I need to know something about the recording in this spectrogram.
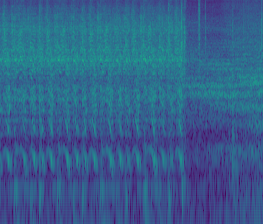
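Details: Mercedes Sprinter no-start diagnosis with the key still inserted: starter cranks steadily about once a second, then stops without catching; earlier it started then quit with smoke; owner suspects mass air flow sensor or leaky injector, unconfirmed.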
